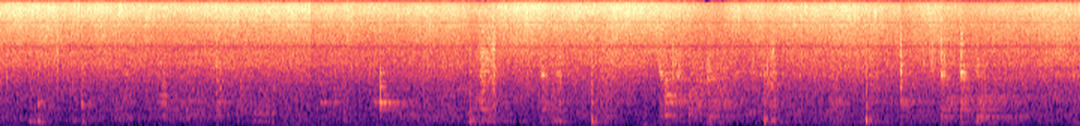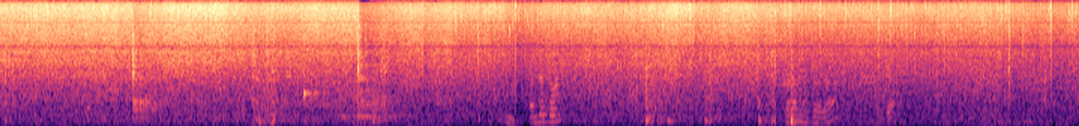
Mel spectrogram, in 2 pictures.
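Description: Onions, tomatoes and curry leaves sizzling in hot oil in a wide metal pan. A spatula stirs and scrapes through them, making scattered clicks over the steady sizzle.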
